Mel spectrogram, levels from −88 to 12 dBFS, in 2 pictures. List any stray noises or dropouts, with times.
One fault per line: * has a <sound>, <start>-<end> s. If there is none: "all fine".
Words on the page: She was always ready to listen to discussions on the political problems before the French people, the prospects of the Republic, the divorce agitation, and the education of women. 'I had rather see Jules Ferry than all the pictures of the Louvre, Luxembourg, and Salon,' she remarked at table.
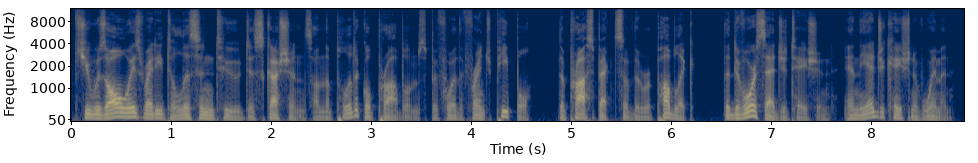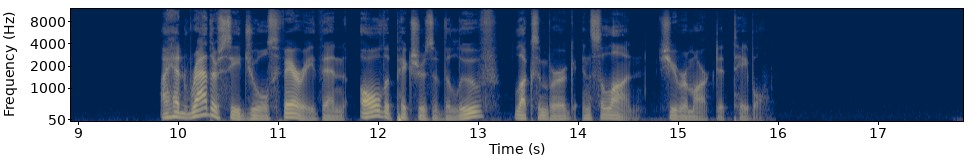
all fine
